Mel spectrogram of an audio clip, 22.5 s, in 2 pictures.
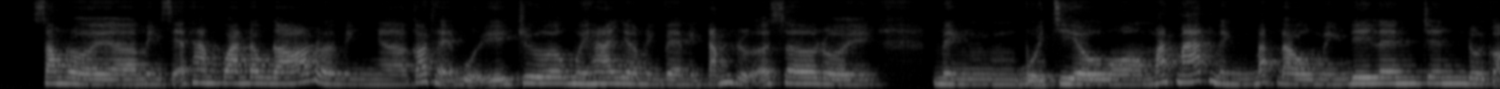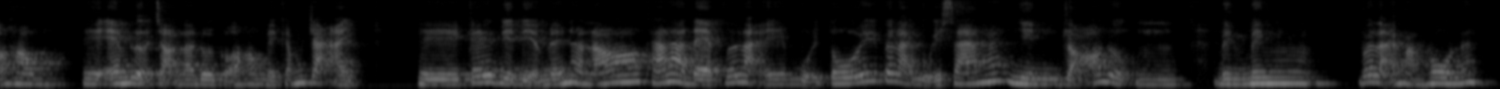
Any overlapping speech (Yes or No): No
